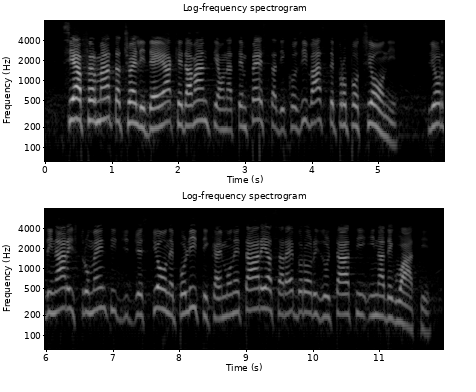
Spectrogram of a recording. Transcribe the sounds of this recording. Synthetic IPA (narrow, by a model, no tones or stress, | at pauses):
siɛafːermaːt̪at͡ʃoɛlid̪ɛːak̟ed̪avant̪iaunat̪empɛst̪ad̪ikozivast̪epɾoport̪sjoːnḭ | ʎiord̪inaːɾist̪ɾumɛnt̪id̪id͡ʒest̪joːnepoliːt̪ikaemːonet̪aːɾjasaɾɛbːeɾoɾizult̪aːt̪iːnad̪eɡwa̰ːt̪ḭ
